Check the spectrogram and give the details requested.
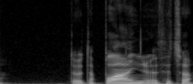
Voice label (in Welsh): "blaen", Welsh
